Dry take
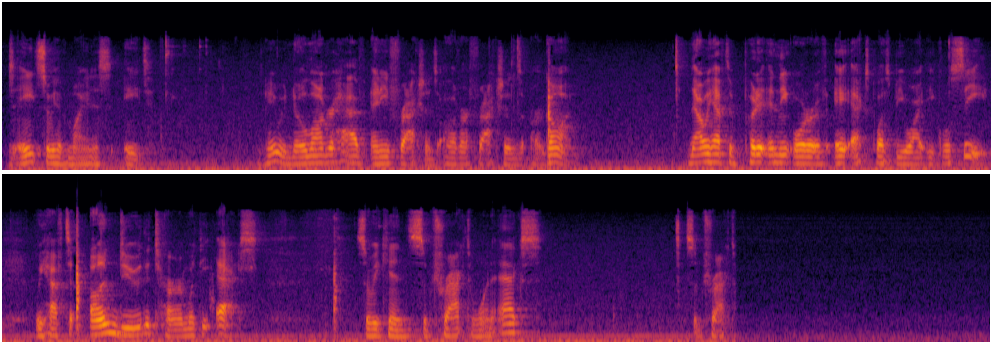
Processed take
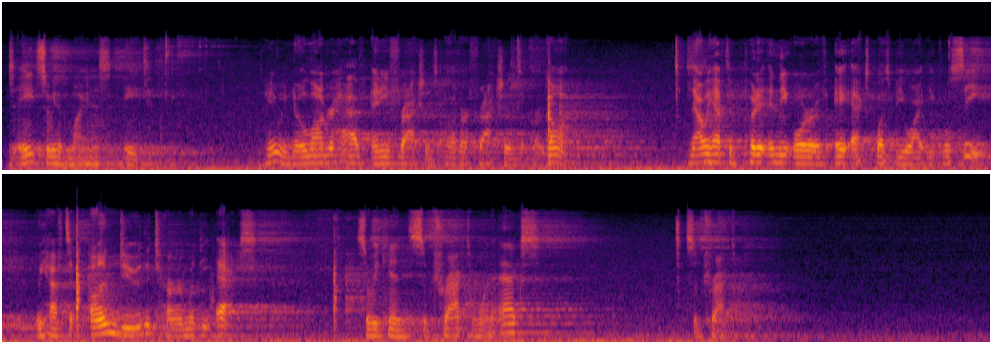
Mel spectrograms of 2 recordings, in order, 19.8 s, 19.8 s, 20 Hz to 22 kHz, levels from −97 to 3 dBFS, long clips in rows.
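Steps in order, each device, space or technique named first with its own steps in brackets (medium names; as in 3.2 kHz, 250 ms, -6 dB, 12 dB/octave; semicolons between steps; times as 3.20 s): compressed reverb return (on a send at -5 dB: reverberation RT60 1.6 s, pre-delay 111 ms + compression, threshold -35 dBFS, peak gain reduction 14 dB)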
